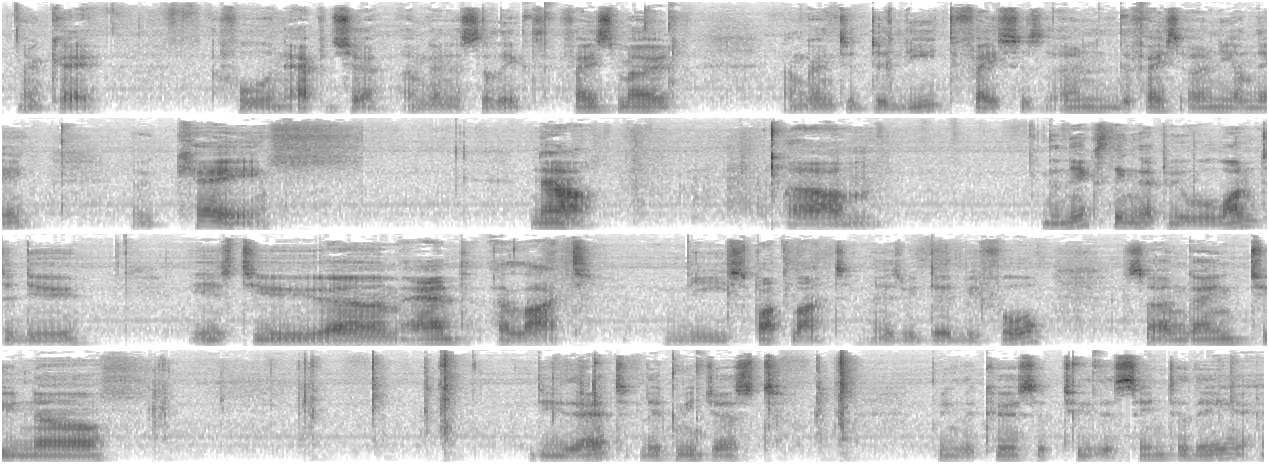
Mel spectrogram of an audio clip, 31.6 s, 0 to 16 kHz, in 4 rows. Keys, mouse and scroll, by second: 5.5-6.7 middle drag, 7.0 Delete, 8.7 Delete, 10.1 Tab, 21.9 KP_7, 22.0 KP_7, 23.5 KP_5, 26.2 z, 27.2 a, 27.9 shift+a, 30.4 shift+s.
